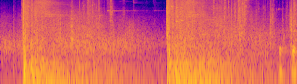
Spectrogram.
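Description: Heavy gunshots boom and echo.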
